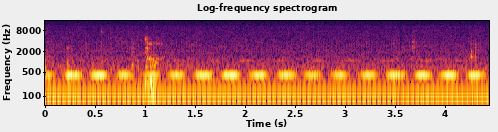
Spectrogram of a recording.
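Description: Near silence, with a very faint steady beep-like tone pulsing on and off about three times a second.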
